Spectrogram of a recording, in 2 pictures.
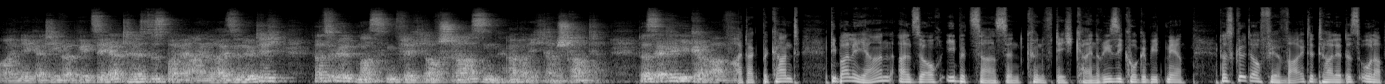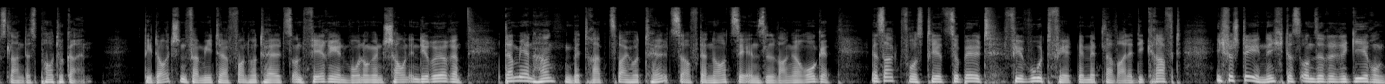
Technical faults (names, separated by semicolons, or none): switch to a distant microphone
